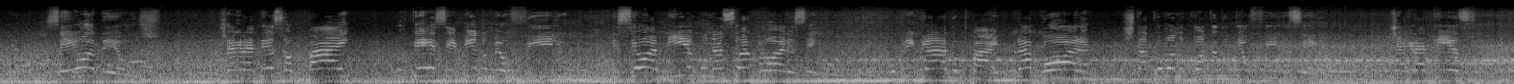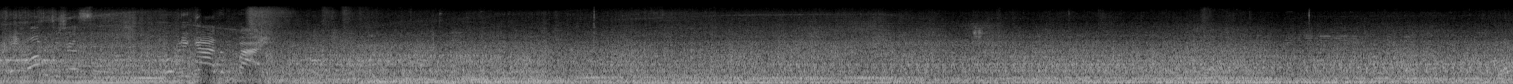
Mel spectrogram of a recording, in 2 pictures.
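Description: Heavy highway traffic noise, steady throughout, with a vehicle engine climbing in pitch from about six to twelve seconds in, under indistinct voices of people close by.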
